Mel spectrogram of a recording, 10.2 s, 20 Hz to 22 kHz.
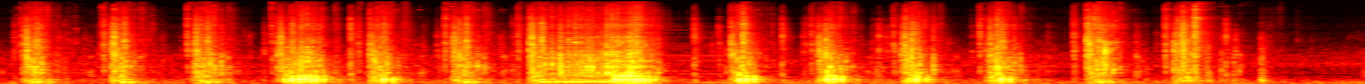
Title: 02 yz125 Loud Knocking Sound need help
